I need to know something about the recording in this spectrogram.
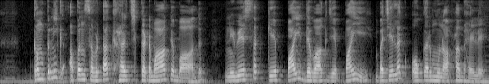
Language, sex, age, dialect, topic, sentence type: Maithili, male, 25-30, Bajjika, banking, statement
